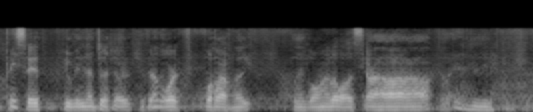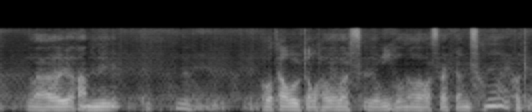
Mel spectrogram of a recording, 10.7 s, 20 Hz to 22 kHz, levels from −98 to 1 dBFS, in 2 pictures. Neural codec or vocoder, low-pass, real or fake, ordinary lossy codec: codec, 16 kHz, 0.5 kbps, FreqCodec, larger model; none; fake; none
